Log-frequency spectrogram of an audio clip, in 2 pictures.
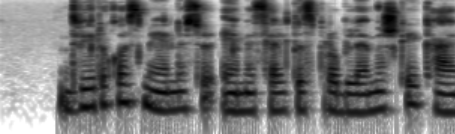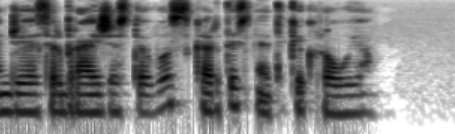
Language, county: Lithuanian, Klaipėda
